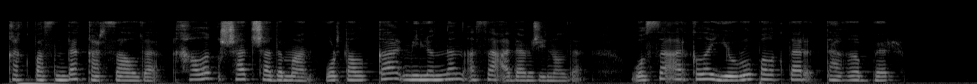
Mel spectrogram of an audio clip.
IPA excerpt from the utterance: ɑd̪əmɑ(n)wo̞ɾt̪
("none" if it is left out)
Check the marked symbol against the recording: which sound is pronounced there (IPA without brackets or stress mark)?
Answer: n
